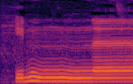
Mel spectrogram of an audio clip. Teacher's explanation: Kemudian ada mak jais, kan? Na panjang. Berapa harakat dia? 4 atau 5 harakat. Inna, panjangkan, usahakan panjang, kan?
